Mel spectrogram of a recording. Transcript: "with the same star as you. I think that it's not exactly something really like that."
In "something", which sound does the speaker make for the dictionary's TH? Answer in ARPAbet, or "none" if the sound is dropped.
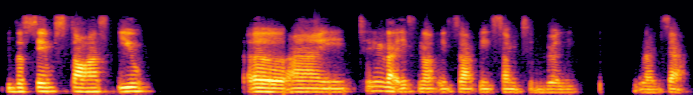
T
